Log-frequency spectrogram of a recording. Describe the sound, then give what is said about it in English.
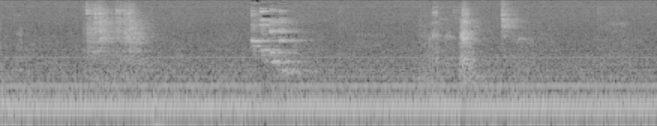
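A short electronic reminder tone from an R Plus reminder timer in a self-management system sounds once, signaling a student to check whether he is on task: a bright chirp sliding downward in pitch, with soft rustling bursts before and after over a steady low background hum. “using a self-management system with the R Plus reminder signaling him when he needs to check.”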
